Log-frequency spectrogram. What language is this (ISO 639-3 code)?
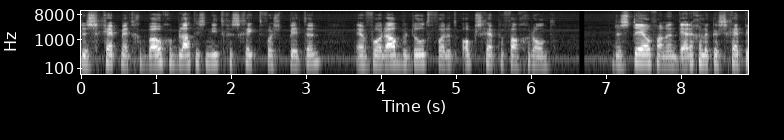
nld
